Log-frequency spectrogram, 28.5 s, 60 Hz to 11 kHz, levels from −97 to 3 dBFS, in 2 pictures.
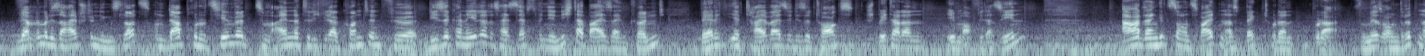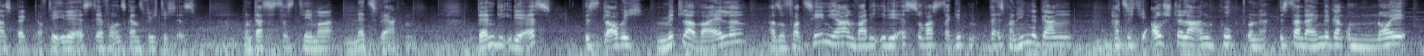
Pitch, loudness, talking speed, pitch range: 140 Hz, -19 LUFS, 215 wpm, 120-165 Hz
